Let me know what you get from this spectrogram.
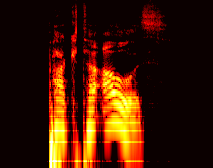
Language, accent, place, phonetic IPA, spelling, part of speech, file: German, Germany, Berlin, [ˌpaktə ˈaʊ̯s], packte aus, verb, De-packte aus.ogg
- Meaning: inflection of auspacken: 1. first/third-person singular preterite 2. first/third-person singular subjunctive II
